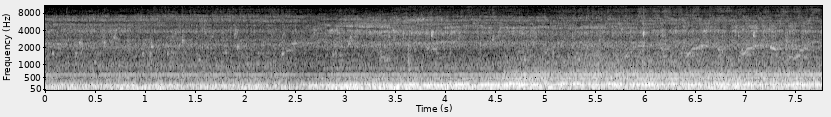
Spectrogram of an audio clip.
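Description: A motor running steadily with a low hum and a faint steady whine, growing a little louder about three seconds in.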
